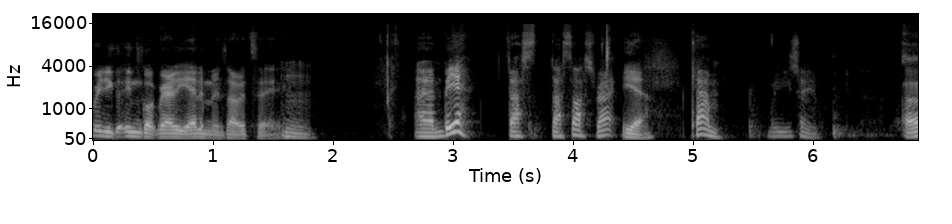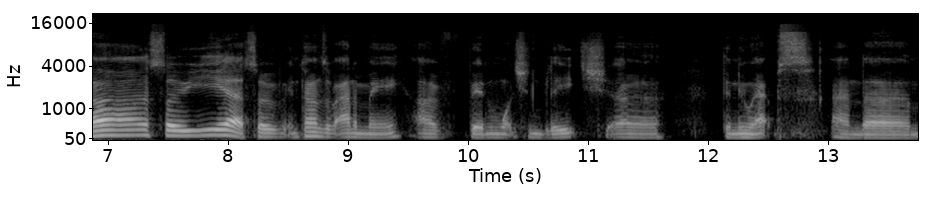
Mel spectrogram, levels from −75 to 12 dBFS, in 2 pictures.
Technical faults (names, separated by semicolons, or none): none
